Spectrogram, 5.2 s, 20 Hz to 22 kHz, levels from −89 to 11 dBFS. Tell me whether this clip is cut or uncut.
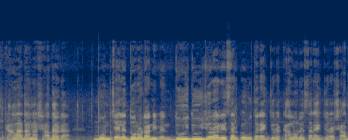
uncut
